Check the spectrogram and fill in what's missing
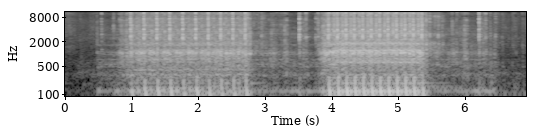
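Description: A sewing machine stitches in two steady bursts, a fast rhythmic whirring and clatter, louder in the second run, with short pauses between.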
